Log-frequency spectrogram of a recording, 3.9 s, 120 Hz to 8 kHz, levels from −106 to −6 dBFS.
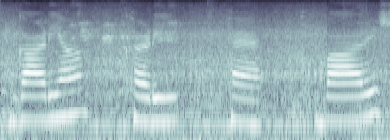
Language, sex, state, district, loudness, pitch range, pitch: Hindi, female, Chandigarh, Chandigarh, -15 LUFS, 220-230 Hz, 225 Hz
